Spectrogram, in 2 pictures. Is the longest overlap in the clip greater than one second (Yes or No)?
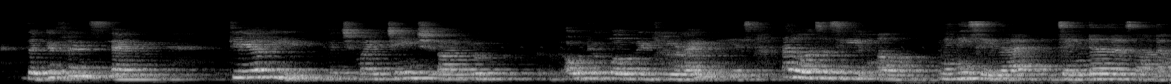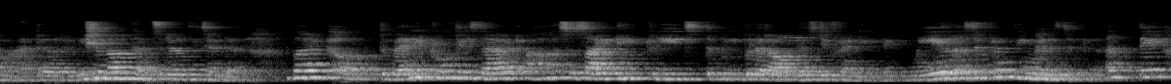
No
